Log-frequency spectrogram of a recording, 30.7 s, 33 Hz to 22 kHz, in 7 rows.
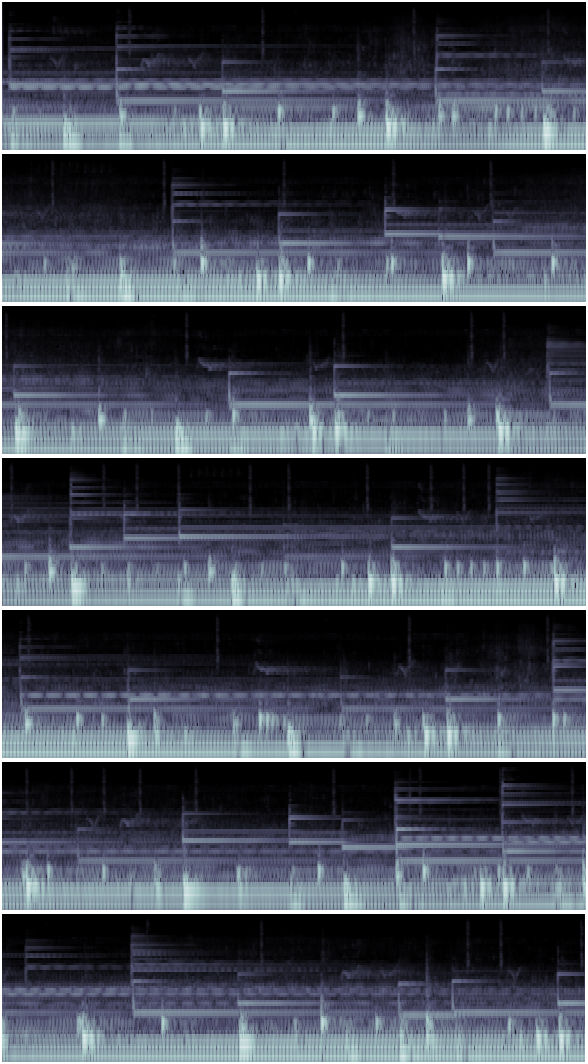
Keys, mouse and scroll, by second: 9.6-10.3 typing, 16.6 right click, 18.3 ctrl+z, 19.0 typing, 21.2-22.5 typing.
